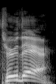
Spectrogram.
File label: misc directional, voice; gambler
